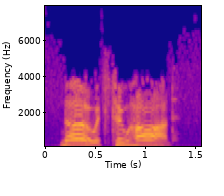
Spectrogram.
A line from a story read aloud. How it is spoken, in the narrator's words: Frick cried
